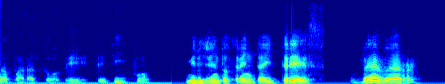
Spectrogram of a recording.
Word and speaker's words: Weber: Y Weber, la W en alemán se pronuncia como V corta, Weber, en 1835 es el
